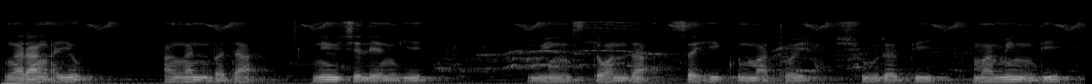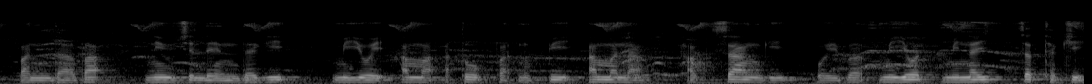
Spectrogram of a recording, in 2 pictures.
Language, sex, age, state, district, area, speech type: Manipuri, male, 45-60, Manipur, Churachandpur, rural, read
